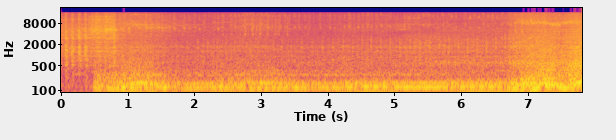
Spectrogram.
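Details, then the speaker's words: 2JZ-GTE turbo six swapped into a Mercedes SL500 with 6-speed manual; lumpy uneven idle and blips with irregular stumble. Misfire, two cylinders dead. "I don't think so doesn't sound great"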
